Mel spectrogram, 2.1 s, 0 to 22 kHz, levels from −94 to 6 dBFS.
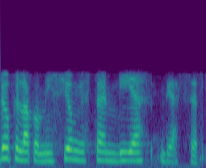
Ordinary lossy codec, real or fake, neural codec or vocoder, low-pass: Opus, 16 kbps; fake; codec, 16 kHz, 2 kbps, X-Codec, HuBERT features, trained on LibriSpeech; 3.6 kHz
